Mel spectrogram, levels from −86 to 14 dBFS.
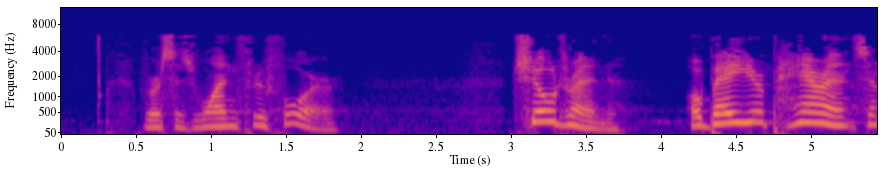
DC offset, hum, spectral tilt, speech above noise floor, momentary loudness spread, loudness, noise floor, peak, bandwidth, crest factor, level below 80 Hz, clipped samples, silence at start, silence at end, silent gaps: under 0.1%; none; -6 dB/octave; 43 dB; 14 LU; -25 LUFS; -67 dBFS; -8 dBFS; 6.4 kHz; 18 dB; -58 dBFS; under 0.1%; 0.25 s; 0 s; none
